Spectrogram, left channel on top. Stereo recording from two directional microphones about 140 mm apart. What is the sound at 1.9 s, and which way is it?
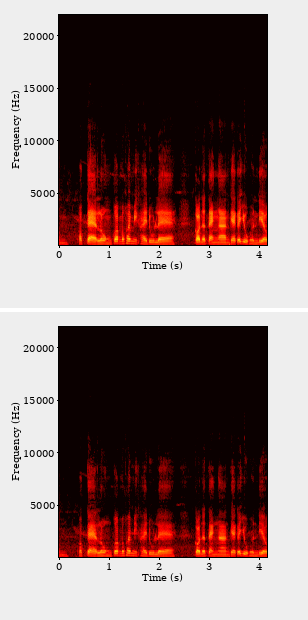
Speech, 65° left (ahead or behind).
